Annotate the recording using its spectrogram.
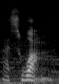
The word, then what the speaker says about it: Asuang: I completely forgot that we have a god named Aswang in Bicol, and it is spelled as A S U A N G, Aswang.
